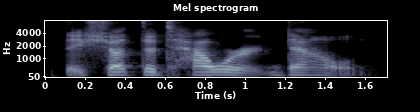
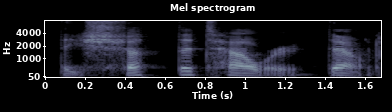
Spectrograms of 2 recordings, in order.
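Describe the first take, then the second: First: Slow, deliberate shut the tower down; spelling out "down" slowly after misreading; careful correction. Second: Said in the usual way. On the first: Shown as a demonstration. Fixing a misread line, slowly and carefully. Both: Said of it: "not down".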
